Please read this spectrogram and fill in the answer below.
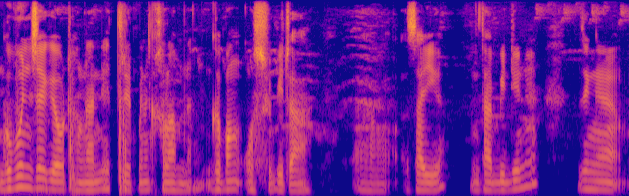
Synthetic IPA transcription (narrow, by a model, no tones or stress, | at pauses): ɡubunzajɡɯɔwtʰaŋnanitɾet̚menkʰalamnɯɡɯbaŋɔsubita | zajɯ | dabidinɯzeŋa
